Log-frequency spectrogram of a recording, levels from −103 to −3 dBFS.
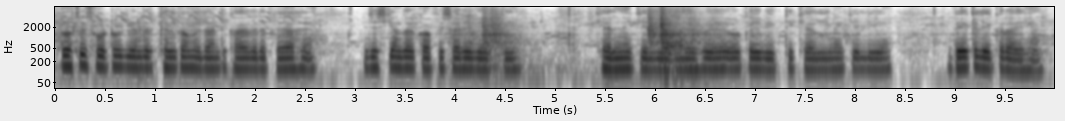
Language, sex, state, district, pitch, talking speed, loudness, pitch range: Hindi, male, Uttar Pradesh, Muzaffarnagar, 130 Hz, 185 wpm, -26 LUFS, 125-140 Hz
